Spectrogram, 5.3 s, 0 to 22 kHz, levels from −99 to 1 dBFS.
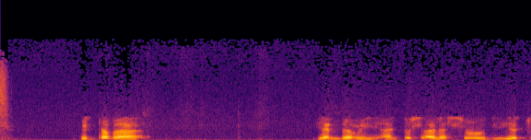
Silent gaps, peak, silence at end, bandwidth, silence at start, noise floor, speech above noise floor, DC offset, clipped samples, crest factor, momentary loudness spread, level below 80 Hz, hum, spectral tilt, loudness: none; -4 dBFS; 0.1 s; 14.5 kHz; 0 s; -58 dBFS; 38 dB; under 0.1%; under 0.1%; 18 dB; 11 LU; -52 dBFS; none; -4 dB/octave; -21 LUFS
